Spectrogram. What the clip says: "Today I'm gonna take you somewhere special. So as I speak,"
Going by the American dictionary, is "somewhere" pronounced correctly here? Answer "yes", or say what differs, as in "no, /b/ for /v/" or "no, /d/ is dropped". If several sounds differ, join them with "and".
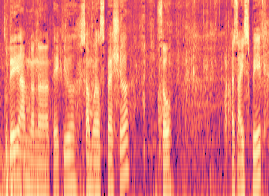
no, /l/ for /ɹ/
